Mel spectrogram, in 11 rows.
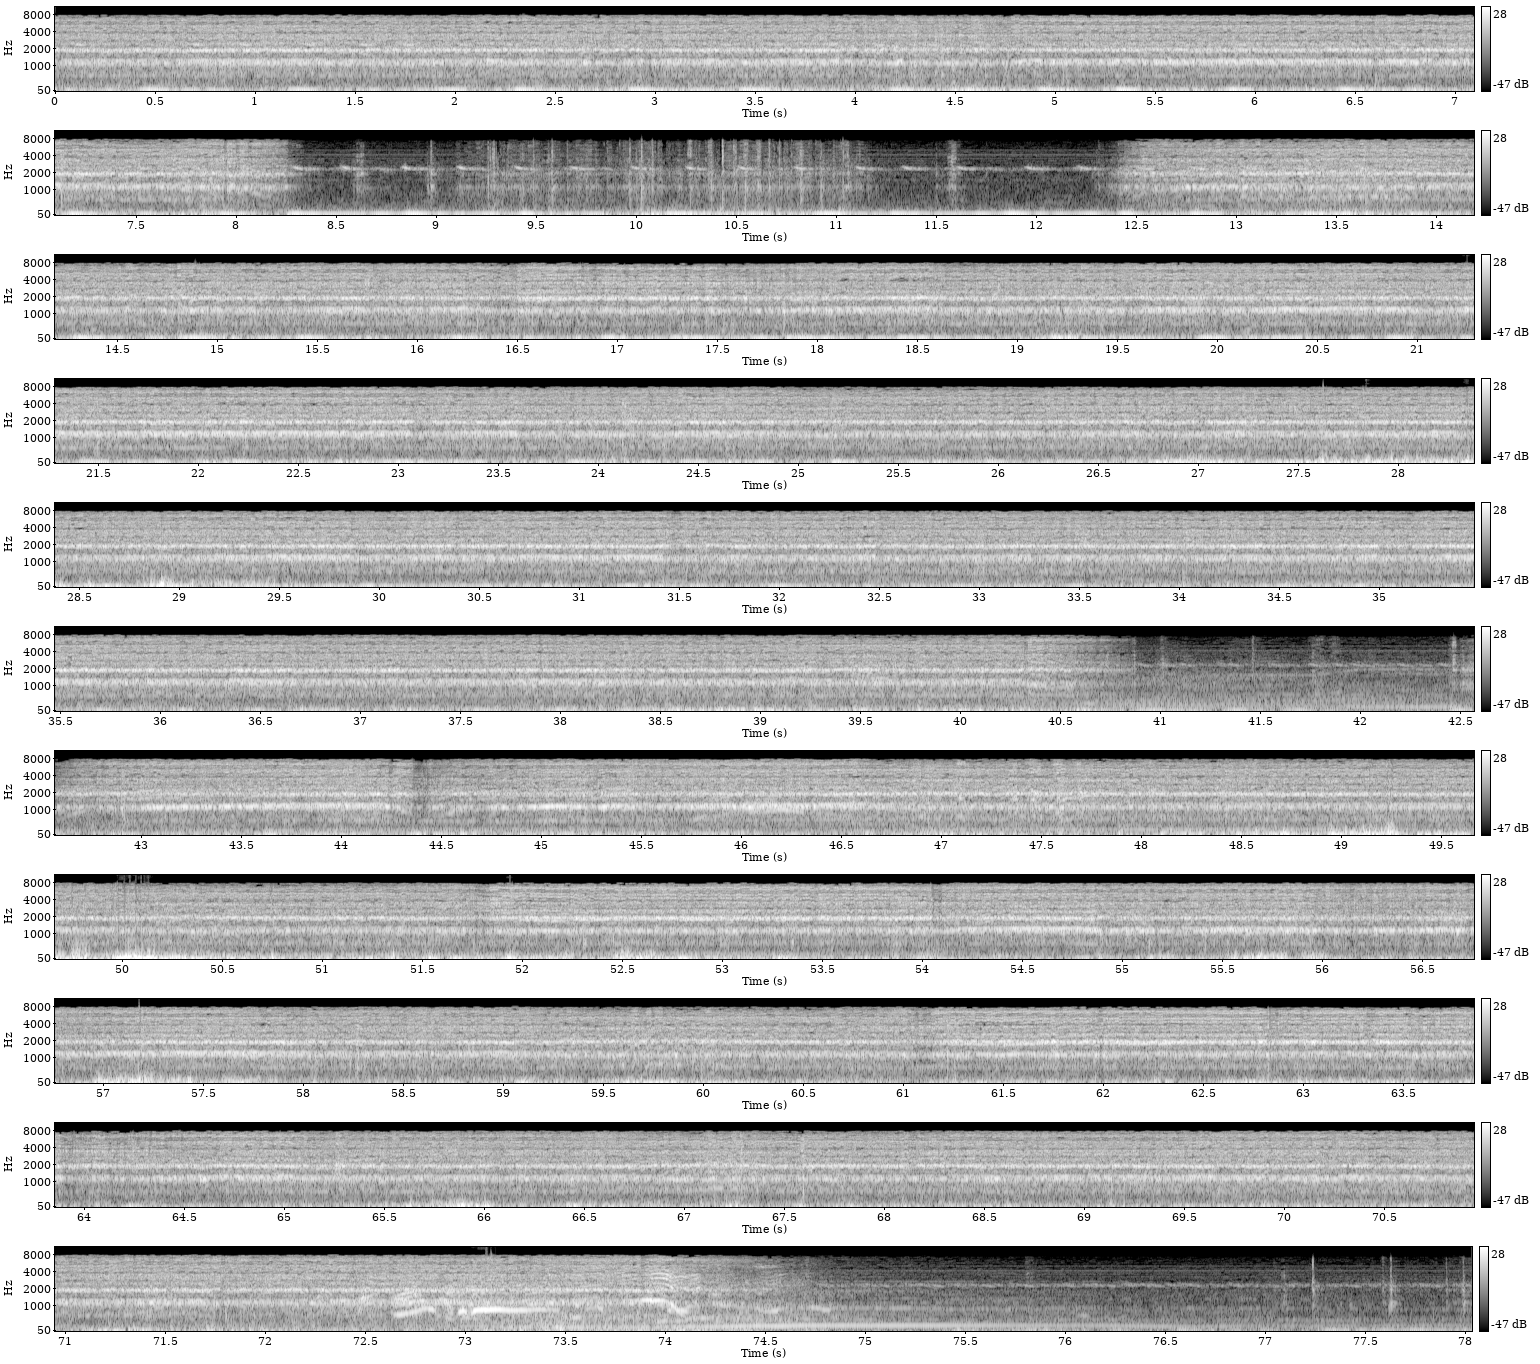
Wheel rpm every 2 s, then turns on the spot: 160, 160, 160, 150, 20, 10, 100, 160, 160, 160, 160, 160, 160, 160, 160, 160, 160, 160, 160, 160, 40, 100, 150, 160, 160, 160, 160, 160, 160, 160, 160, 160, 160, 160, 160, 160, 160, 20, 0.
8-12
